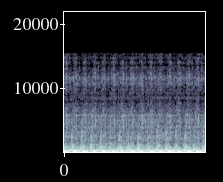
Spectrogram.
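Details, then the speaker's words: Single-cylinder motorcycle carburetor tuning: even, slow, heavy thumping about ten beats a second, idle rpm dropping more and more as the air screw is closed. "nah kedengeran semakin saya tutup RPM semakin turun semakin turun"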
